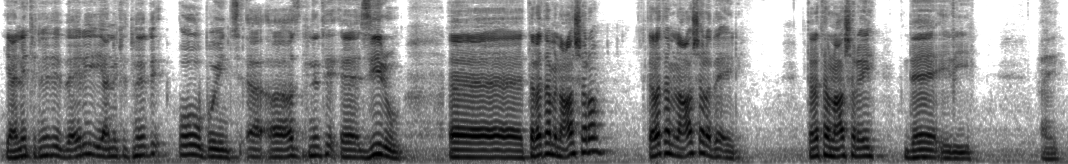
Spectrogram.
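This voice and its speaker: An Egyptian math teacher talks through a lesson at a breakneck pace. His voice sits a little high, and he keeps firing questions at the students before answering them himself. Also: rapid-fire, darkish tone. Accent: Egyptian Arabic. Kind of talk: classroom-style math lesson.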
